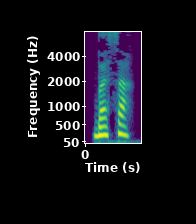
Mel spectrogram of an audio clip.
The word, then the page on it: basah: indonesian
